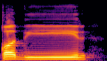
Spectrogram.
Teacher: را ساکن ہوگی تو را باریک ہوگی کیونکہ را سے پہلے یا ساکنہ آ گئی ہے.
